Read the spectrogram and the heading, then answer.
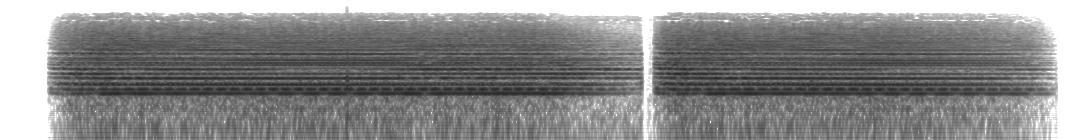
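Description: A loud, sustained train horn blasts for about six seconds, cuts off briefly, then sounds again for four more seconds, its rich stacked tones over a low rumbling rail noise, with no talking.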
